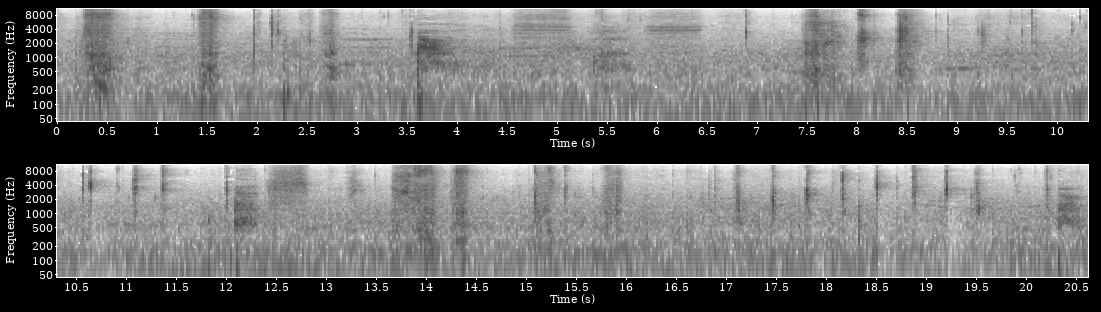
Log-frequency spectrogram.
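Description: A young man chews food with wet, smacking sounds.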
